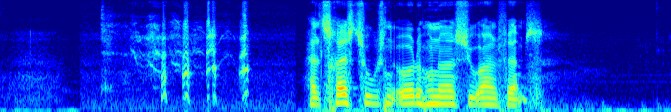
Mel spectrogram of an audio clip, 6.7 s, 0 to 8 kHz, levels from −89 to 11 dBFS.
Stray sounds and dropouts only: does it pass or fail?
fail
